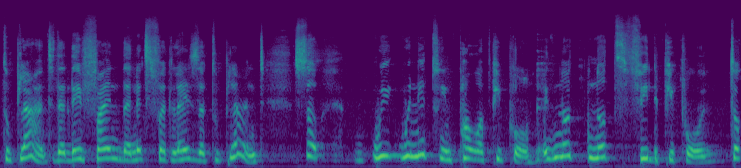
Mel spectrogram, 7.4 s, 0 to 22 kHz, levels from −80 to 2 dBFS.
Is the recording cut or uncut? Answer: uncut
